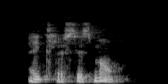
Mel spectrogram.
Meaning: An explanation of something obscure or unknown; clarification, enlightenment
- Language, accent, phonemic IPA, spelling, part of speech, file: English, Southern England, /eɪˌklɛə(ɹ)siːsˈmɒ̃n/, eclaircissement, noun, LL-Q1860 (eng)-eclaircissement.wav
